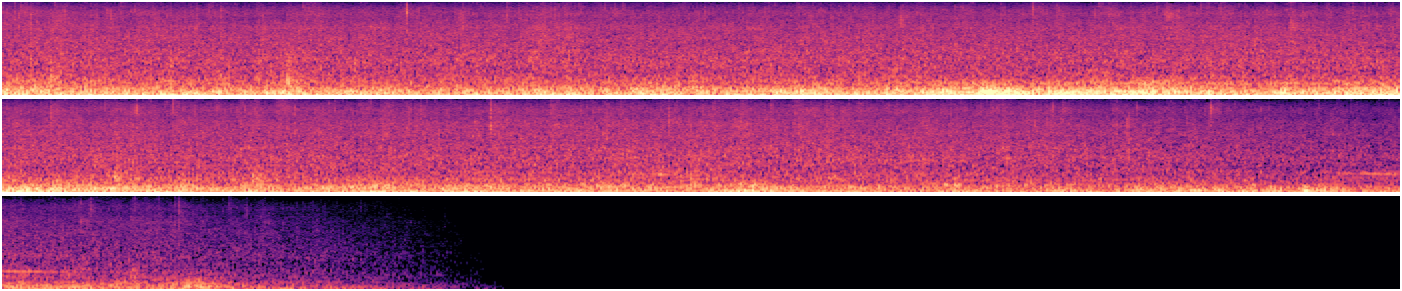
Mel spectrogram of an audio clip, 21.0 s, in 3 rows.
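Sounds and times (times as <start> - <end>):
low thunder rumble: 0.0 - 15.9
heavy rain: 0.0 - 16.5.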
